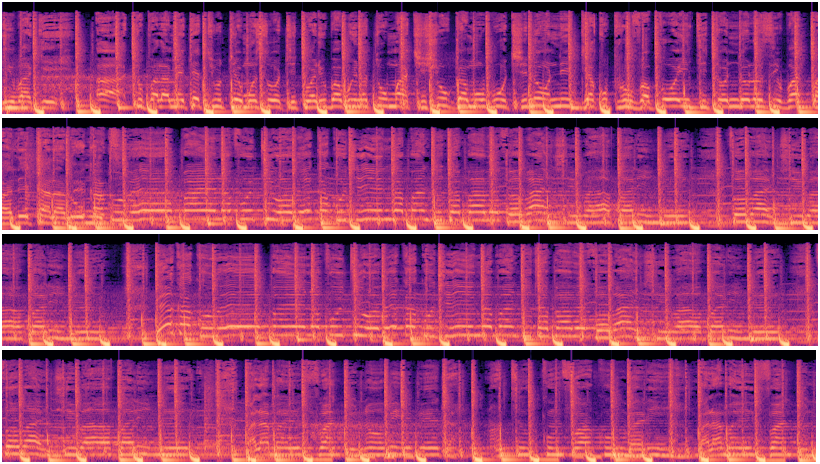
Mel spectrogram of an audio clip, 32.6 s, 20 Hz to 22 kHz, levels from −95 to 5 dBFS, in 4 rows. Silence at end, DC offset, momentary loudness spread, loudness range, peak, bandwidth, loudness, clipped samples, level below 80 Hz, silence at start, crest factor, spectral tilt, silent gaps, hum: 0 s; under 0.1%; 3 LU; 1 LU; 0 dBFS; 17 kHz; -13 LUFS; under 0.1%; -16 dBFS; 0 s; 12 dB; -5 dB/octave; none; none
